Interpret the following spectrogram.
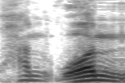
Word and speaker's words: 환원: 자 심어 께서 이제 환원 이라고 하지 않고 우리 잘 발음 잘못함 환원 이렇게 하게 되죠 그런데 환 원 이에요 한 번 시 뭐니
